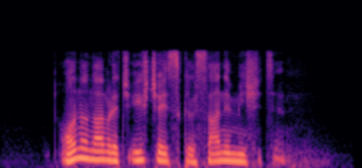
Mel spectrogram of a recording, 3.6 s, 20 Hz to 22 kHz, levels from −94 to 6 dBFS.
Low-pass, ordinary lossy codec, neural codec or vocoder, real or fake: 7.2 kHz; none; codec, 16 kHz, 2 kbps, FunCodec, trained on Chinese and English, 25 frames a second; fake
